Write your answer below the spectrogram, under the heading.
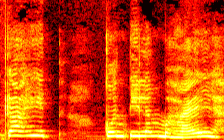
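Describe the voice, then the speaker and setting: A woman's voice: extremely high pitch, slow, faint music behind, pitched above the performer's own voice. A woman voicing an affectionate, easygoing husband who coaxes and sweet-talks in a story drama. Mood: wheedling, affectionate. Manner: coaxing, sweet-talking.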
